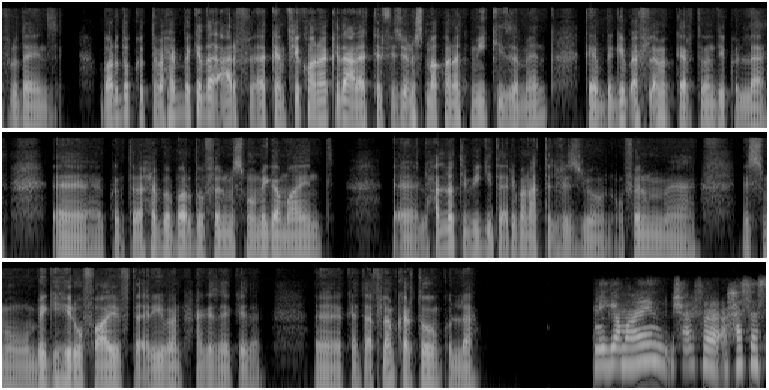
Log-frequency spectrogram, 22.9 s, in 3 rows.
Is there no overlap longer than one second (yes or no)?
yes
